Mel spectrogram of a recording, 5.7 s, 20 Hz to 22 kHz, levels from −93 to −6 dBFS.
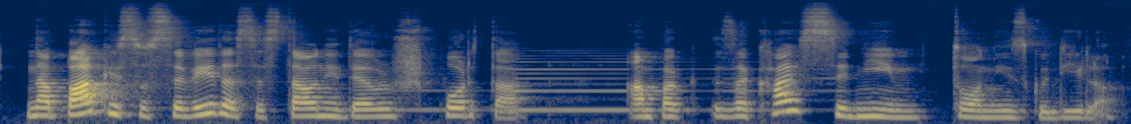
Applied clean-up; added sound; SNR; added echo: neural mask model RNNoise.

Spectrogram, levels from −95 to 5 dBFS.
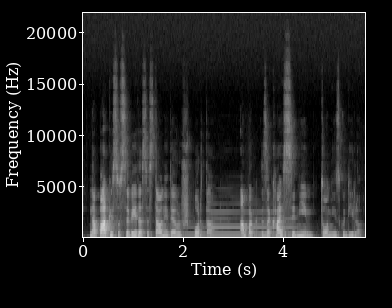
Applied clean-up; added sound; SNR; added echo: none; Wind instrument, woodwind instrument; 16 dB; none.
